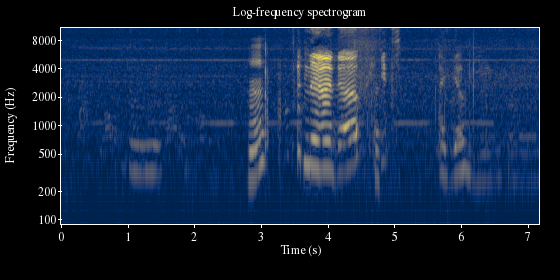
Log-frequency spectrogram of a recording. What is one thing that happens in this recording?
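A toddler girl babbles and squeals close by.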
